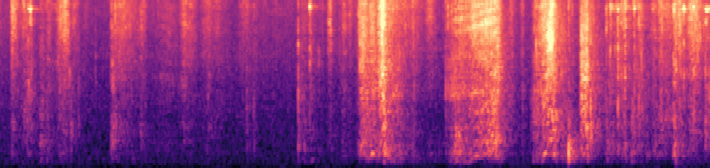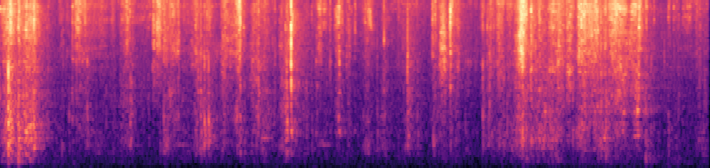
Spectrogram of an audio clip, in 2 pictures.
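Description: Zipper on a zippered hard-shell carrying case pulled open in several short, faint runs a few seconds in. Quieter handling sounds follow as the case is opened.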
